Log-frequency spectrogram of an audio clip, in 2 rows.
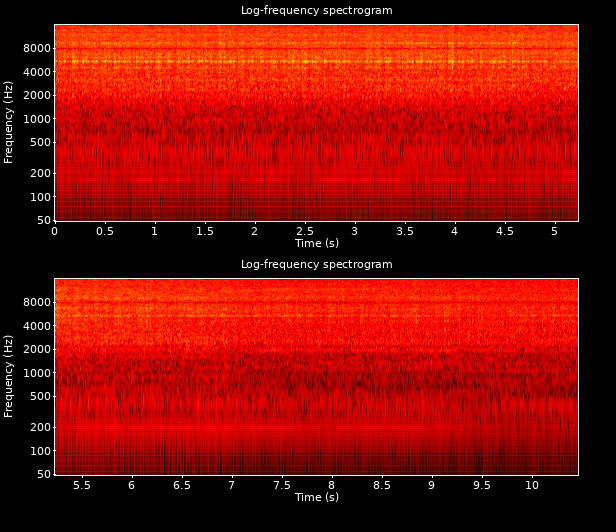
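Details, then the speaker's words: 1993 Mazda MX-3 1.8 V6, mostly stock with aftermarket exhaust, part near the bearing recently replaced: steady idle with a light clacking rattle near 160 a minute, louder as it warms up; cause unknown. "that noise is kind of like a clacking R Ling down um once out I'll leave it for a minute we going to get warm it gets louder as it gets warmer"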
